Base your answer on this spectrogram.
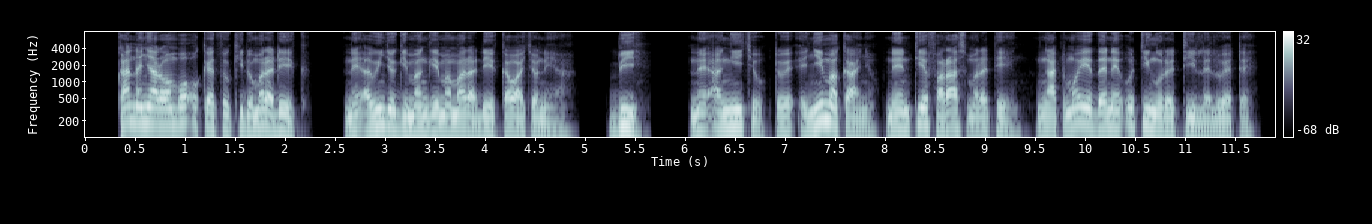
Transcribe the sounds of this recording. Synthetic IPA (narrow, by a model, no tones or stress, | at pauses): kanɛɲaɾɔmbɔʔɔkɛt̪okidomaɾadek | nɛʔawiɲd͡ʒoɡɪmaŋɡɪmamaɾadekːawat͡ʃɔnɪ̰ja̰ | bi | nɛʔaŋit͡ʃotoʔeɲimakaɲɔnɛntjefaɾasmaɾateŋŋatmɔɪd̪ɛnɛʔotiŋoɾatilɛlwɛtɛ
